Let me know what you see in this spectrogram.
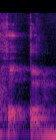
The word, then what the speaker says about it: H&M: Mm -mm, A itu cenderung dibaca O kalau di sono. Termasuk H&M. H&M kan merek Swedia tuh. Bacanya Hokom, Pak.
